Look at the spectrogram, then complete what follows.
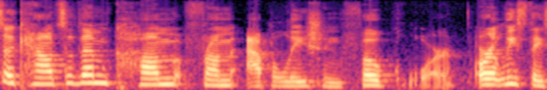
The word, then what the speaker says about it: Appalachia: in New Jersey and we would call it like the Appalachian Trail, but we're gonna try to stick with Appalachia as the pronunciation since that's how they say it in the southern US states where most of these stories come from.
